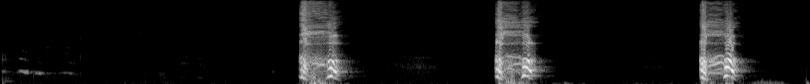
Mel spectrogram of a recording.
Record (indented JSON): {
  "three_cough_length": "8.1 s",
  "three_cough_amplitude": 32768,
  "three_cough_signal_mean_std_ratio": 0.27,
  "survey_phase": "beta (2021-08-13 to 2022-03-07)",
  "age": "18-44",
  "gender": "Male",
  "wearing_mask": "No",
  "symptom_none": true,
  "smoker_status": "Never smoked",
  "respiratory_condition_asthma": false,
  "respiratory_condition_other": false,
  "recruitment_source": "REACT",
  "submission_delay": "1 day",
  "covid_test_result": "Negative",
  "covid_test_method": "RT-qPCR"
}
